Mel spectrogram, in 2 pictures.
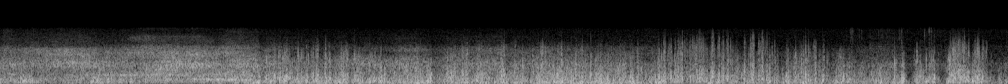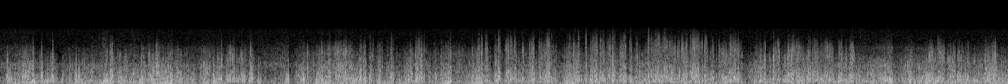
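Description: Wind buffeting the camera microphone: a steady, rough rumble with rapid gusty flutter.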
